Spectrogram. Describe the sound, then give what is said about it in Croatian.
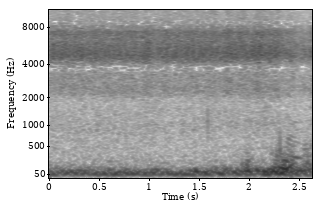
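Light wind blows on a hot summer day as a steady low rumble, gusting slightly stronger near the end, under a constant high hiss. “Oh, malo pirka vjetru. To je dobar znak.”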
